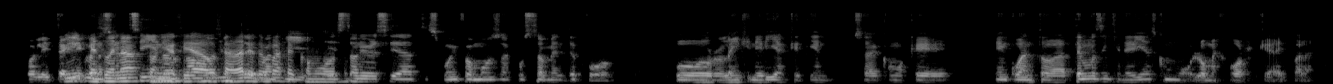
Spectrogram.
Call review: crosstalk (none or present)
present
